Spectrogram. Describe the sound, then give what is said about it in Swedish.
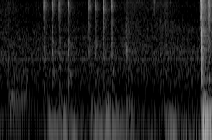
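Rapid, light computer keyboard clicks tap out an irregular typing rhythm, ending with a louder, sharper click or thump as someone clicks into a view of system values on the computer; no one speaks. “Så nu klickar vi in här på vårlöken eftersom det är lite av ett huvudämne.”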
